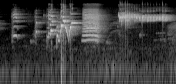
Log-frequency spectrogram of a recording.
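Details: Energetic cucak keling song used as a lure to set other cucak keling singing: scattered chirps, a tangled burst of whistles, a broad harsh rasp, then a long high pulsing buzzy trill.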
